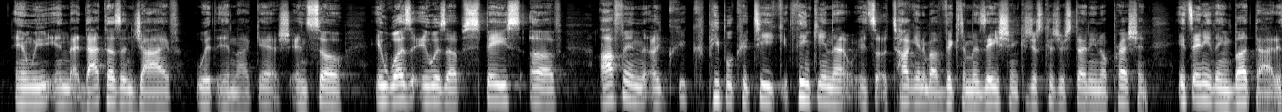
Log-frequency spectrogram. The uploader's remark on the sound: We spoke with him at the 2023 White Privilege Conference in Mesa, Arizona.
